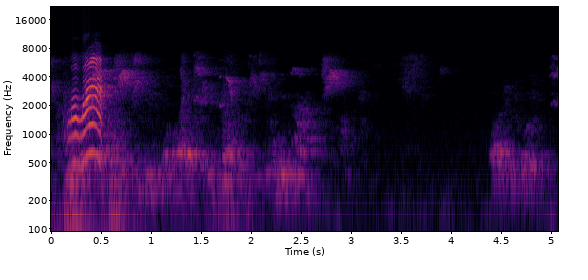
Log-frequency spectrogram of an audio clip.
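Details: Pet Indian ringneck parakeet talking, said to say "mummy": one sharp arched, harmonic-rich squawk at the start, then softer speech-like murmurs and a brief high fragment before a quiet gap and renewed low chatter.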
